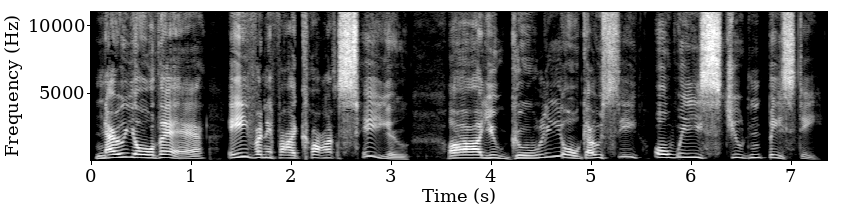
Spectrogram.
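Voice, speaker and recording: A man voicing a wicked, mischievous poltergeist in a storybook, with singsong, fawning, drawn-out phrasing. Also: high voice, very animated, no echo, studio quality, voice pushed up, exaggerated voice. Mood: sly, suspicious.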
